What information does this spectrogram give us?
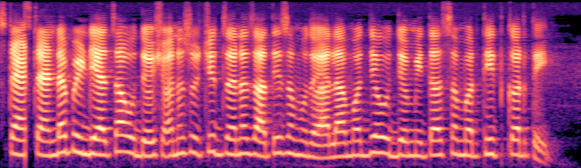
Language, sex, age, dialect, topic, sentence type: Marathi, female, 36-40, Northern Konkan, banking, statement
